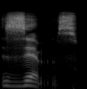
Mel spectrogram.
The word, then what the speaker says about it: zims: For instance, take a simple single-syllable Enochian word like zims, Z-I-M-S. It means clothing or vestures. Pretty straightforward. Oh, right. In the Golden Dawn phonetic system, that becomes something like zod-e-mezod. 4 syllables instead of 1.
